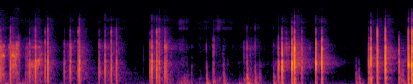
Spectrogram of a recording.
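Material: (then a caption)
Plastic. Long nails tap and scratch the raised squares of a flat, hollow, hand-sized pink plastic eyeshadow palette shaped like a chocolate bar, held in the hand. Quick bursts of sharp, clicky taps and dry scratchy crackles come in uneven clusters with short pauses. Each tap is centered in the midrange with bright edges and almost no low end, and it dies away instantly.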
